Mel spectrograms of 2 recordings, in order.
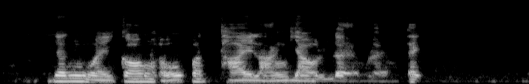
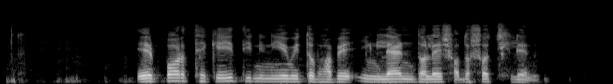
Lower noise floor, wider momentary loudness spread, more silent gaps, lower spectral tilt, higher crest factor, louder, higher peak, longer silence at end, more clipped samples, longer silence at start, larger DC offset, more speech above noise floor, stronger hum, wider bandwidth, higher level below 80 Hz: second, -62 dBFS vs -73 dBFS; about the same, 9 LU vs 8 LU; neither; about the same, -7.5 dB/octave vs -7 dB/octave; about the same, 18 dB vs 18 dB; about the same, -19 LUFS vs -21 LUFS; about the same, -2 dBFS vs -4 dBFS; first, 1.1 s vs 0.75 s; neither; first, 0.5 s vs 0.1 s; neither; second, 44 dB vs 52 dB; neither; about the same, 7.2 kHz vs 7 kHz; about the same, -62 dBFS vs -62 dBFS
